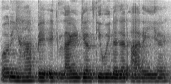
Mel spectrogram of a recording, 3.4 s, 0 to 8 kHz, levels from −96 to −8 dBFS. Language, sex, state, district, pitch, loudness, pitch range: Hindi, male, Bihar, Kaimur, 120 Hz, -15 LUFS, 120-130 Hz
